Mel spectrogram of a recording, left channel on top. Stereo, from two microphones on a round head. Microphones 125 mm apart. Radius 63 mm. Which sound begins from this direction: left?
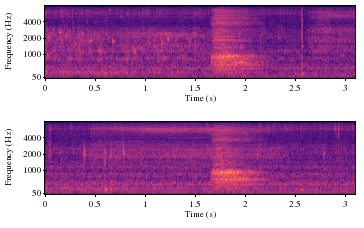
Breathing, at 1.6 s.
